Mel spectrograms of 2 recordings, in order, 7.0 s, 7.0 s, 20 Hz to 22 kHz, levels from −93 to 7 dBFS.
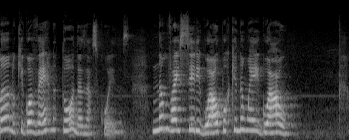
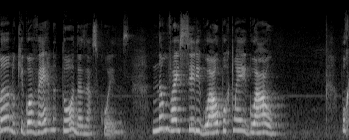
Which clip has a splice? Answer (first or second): second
